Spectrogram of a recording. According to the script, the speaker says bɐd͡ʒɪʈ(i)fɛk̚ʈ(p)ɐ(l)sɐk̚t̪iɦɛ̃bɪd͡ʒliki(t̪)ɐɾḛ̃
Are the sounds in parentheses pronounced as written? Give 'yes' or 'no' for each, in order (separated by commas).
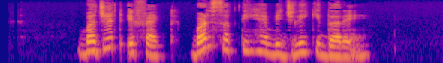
no, no, no, no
